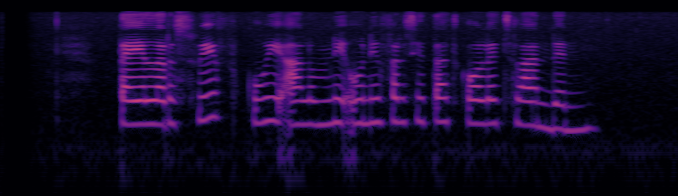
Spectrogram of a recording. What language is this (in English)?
Javanese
